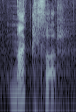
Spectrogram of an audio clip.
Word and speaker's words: Naglfar: Okay, CCP Gargant, can you please tell everybody listening to the stream what the correct way to say the vertical Minmatar Dreadnought is? Naglfar.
